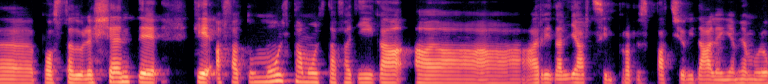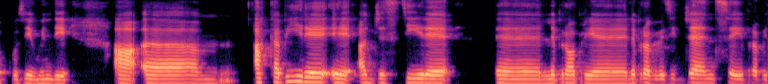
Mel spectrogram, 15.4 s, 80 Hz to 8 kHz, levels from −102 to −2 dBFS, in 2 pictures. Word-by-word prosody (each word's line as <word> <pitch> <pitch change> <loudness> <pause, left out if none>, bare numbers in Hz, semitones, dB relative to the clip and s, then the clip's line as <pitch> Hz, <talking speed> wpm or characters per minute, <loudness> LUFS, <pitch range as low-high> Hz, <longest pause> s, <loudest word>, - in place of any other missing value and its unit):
ehm, 125 -2 -3
post 140 0 -2
adolescente 145 +3 +3 0.3
che 155 -3 +6
ha 150 - -2
fatto 155 +1 -5
molta, 185 +1 0
molta 155 -2 -2
fatica 145 -1 -1
a 130 -2 -1
a 130 - -1
ritagliarsi 140 0 -2
il 120 - -13
proprio 140 -3 -8
spazio 135 +1 -7
vitale, 130 -2 -2
chiamiamolo 125 0 -4
così, 135 0 -3
quindi 130 -1 -2 0.4
a - - +6
ehm, 135 - +1 0.2
a 155 0 +4
capire 165 +1 +3
e 140 -3 +3
a 140 0 -1
gestire, 140 -1 +1 0.3
ehm, 130 -1 0
le 140 - 0
proprie 130 -2 0
le 145 - -1
proprie 135 -2 0
esigenze, 140 +1 -2
i 135 - 0
propri 135 -1 -6
135 Hz, 135 wpm, -23 LUFS, 130-145 Hz, 0.4 s, che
